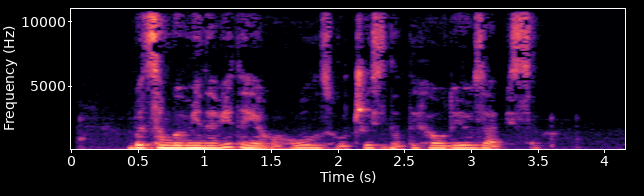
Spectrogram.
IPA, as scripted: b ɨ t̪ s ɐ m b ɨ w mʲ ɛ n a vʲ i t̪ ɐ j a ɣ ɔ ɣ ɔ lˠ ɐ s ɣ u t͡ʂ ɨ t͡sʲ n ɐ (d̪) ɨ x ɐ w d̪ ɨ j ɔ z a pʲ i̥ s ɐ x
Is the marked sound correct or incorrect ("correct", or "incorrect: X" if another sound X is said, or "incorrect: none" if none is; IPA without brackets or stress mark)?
incorrect: t̪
